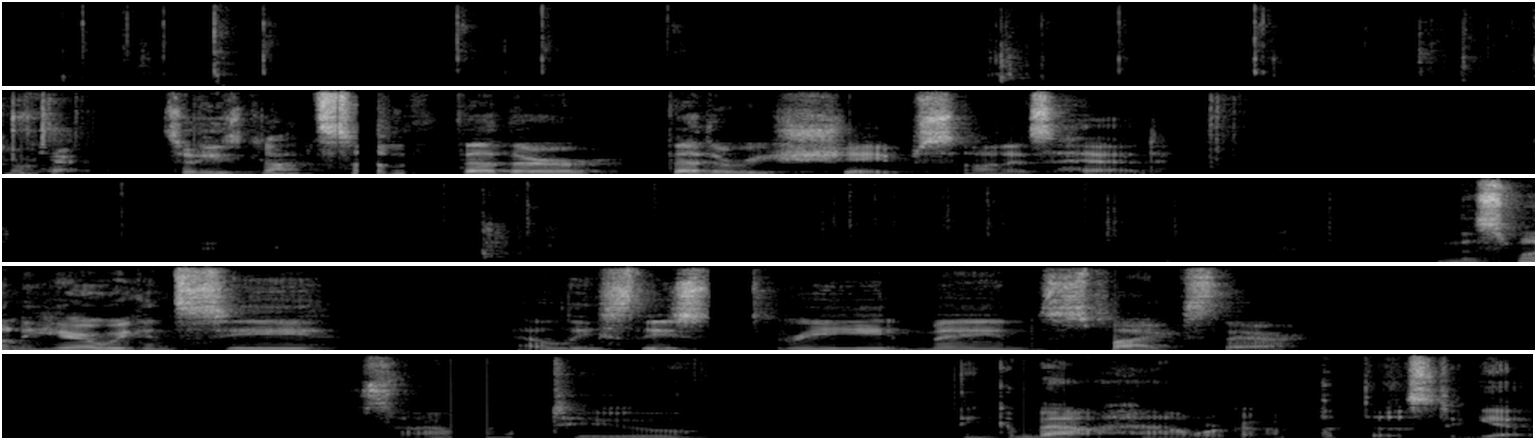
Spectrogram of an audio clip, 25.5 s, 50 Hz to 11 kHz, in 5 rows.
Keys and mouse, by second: 0.0-1.2 ctrl+drag, 3.2 ctrl+Tab, 4.4-5.7 ctrl+right drag, 4.8 ctrl+s, 5.7-9.9 drag, 7.6 right click, 9.9 right click, 10.7 click, 10.7-12.8 right drag, 11.4 click, 11.6 g, 12.8 ctrl+z, 12.8-14.0 ctrl+drag, 13.1 g, 14.0 click, 25.4-25.5 right drag.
